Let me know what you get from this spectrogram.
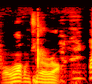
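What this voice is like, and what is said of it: Sean Connery impression. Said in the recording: “Were you doing your Sean Connery voice the whole fucking time?”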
